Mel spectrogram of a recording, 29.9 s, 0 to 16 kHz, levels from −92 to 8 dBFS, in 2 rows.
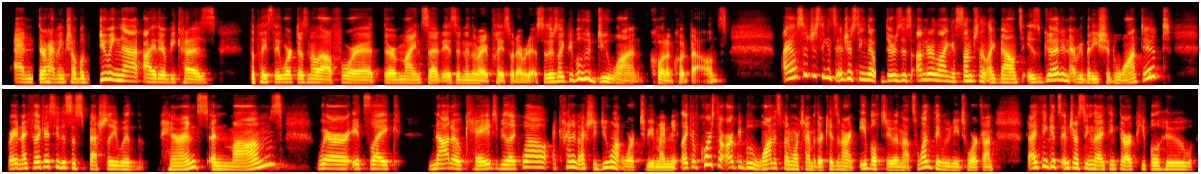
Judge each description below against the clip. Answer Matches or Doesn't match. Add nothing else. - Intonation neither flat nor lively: Doesn't match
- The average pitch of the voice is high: Doesn't match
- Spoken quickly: Matches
